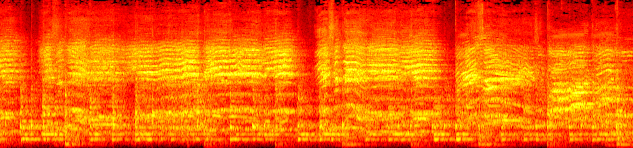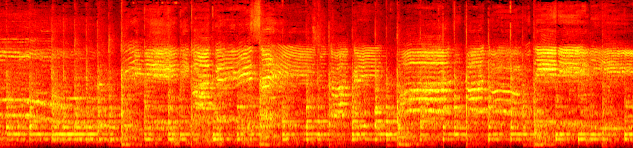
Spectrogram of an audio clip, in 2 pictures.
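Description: A group of children and teenagers singing a worship song together, with sustained accompanying notes and a regular percussive beat.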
